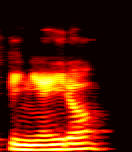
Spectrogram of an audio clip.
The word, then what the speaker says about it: Pinheiro: So it's Pinheiro.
